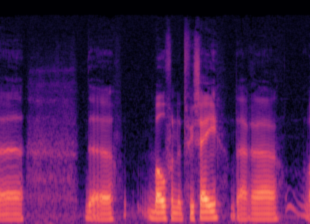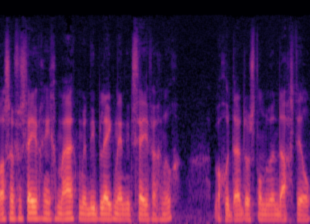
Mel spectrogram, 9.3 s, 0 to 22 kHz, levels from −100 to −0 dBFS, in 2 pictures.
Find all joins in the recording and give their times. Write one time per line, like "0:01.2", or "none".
none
